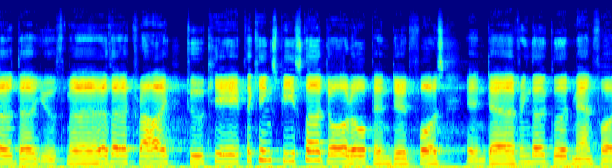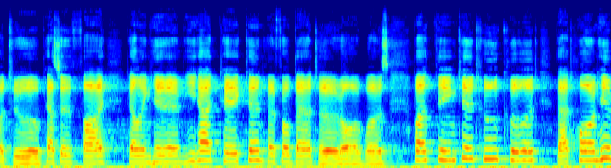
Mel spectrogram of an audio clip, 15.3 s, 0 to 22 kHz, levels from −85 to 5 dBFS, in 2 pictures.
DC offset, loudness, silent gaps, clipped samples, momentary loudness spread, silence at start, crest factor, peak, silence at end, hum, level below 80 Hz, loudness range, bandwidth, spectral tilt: under 0.1%; -19 LUFS; none; under 0.1%; 6 LU; 0 s; 16 dB; -2 dBFS; 0 s; none; -32 dBFS; 2 LU; 15 kHz; -5 dB/octave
